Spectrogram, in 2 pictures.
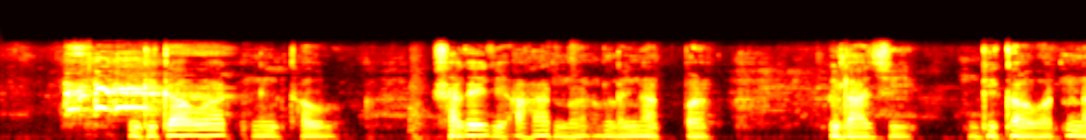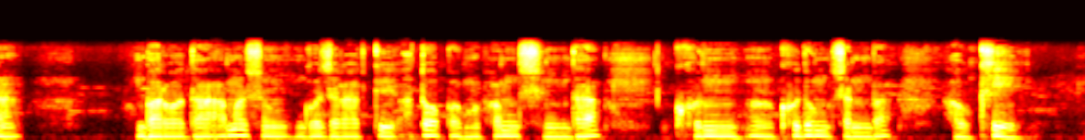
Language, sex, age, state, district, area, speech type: Manipuri, male, 45-60, Manipur, Churachandpur, rural, read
